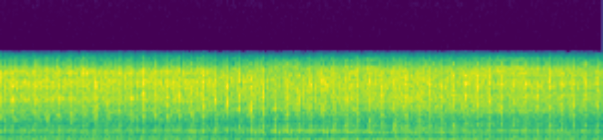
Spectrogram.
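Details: Truck engine just started after sitting. It idles with an uneven tapping at roughly three per second. Abnormal idle noise, cause unknown.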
